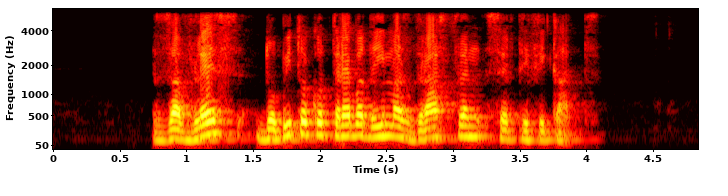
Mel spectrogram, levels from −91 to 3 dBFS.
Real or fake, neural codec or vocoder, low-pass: real; none; 5.4 kHz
